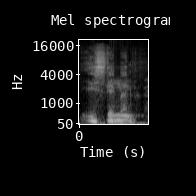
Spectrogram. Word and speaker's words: Esteban: Esteban, comme le prénom. – Oui, d'accord, Esteban.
